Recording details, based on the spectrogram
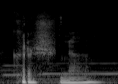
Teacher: Keeping your tongue rolled back, then you produce a sibilant sound in Krishna. So it's not the same SH sound in English, where we just arch our tongue up to the palate. We curl our tongue back. Krishna. And then same with the N sound.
